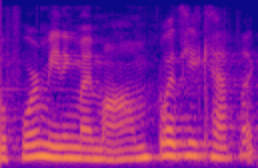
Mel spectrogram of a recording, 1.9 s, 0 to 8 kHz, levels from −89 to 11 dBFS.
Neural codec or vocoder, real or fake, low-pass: none; real; 7.2 kHz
